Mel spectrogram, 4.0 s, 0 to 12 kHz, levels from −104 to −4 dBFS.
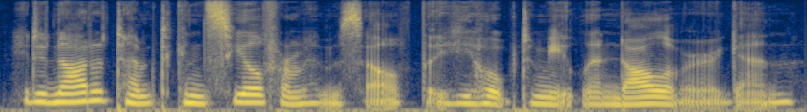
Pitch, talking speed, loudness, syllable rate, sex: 190 Hz, 240 wpm, -19 LUFS, 6.2 syllables/s, female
